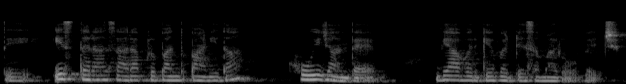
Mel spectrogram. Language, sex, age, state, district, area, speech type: Punjabi, female, 30-45, Punjab, Jalandhar, urban, spontaneous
